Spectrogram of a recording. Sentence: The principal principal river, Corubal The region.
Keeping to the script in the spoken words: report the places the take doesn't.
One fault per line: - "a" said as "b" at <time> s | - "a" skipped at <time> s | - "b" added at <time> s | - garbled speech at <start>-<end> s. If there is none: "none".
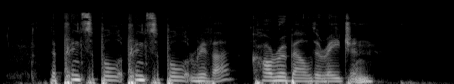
none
